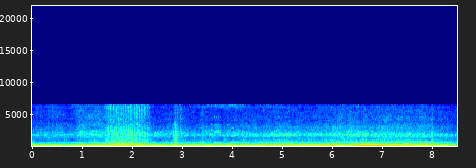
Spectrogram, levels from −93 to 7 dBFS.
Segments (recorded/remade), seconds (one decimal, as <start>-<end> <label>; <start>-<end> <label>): 0.0-1.6 remade; 1.6-2.0 recorded; 2.0-2.6 remade; 2.6-8.5 recorded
